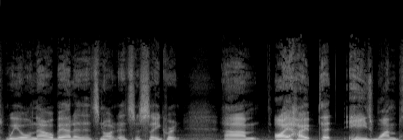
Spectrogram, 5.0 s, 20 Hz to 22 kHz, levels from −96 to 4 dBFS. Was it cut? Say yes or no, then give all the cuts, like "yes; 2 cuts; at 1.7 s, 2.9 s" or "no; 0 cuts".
yes; 1 cut; at 1.7 s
